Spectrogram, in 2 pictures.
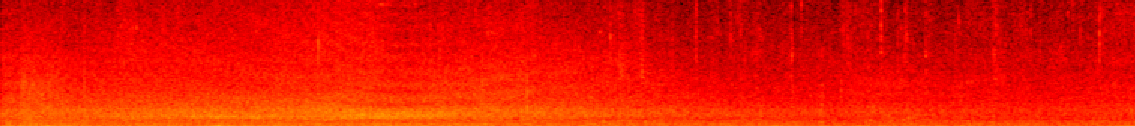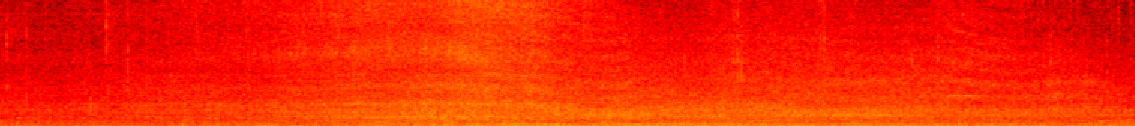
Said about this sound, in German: Wenn ich angekommen bin, beim Zebrastreifen rechts von mir, warte ich, bis die Autos stehen bleiben und gehe hinüber auf die andere Straßenseite.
